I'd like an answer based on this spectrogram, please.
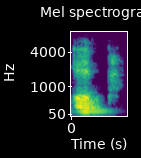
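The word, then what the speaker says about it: η: Se lee o se escribe así, eta.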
